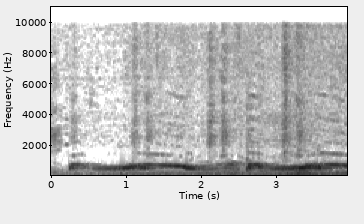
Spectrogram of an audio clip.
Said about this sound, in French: Ça, c'est les oiseaux de la paix, ça, c'est symbolique, hein. C'est le signe de paix.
